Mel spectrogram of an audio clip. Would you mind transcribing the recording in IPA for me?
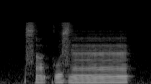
sɑ̃kʊ zæ̃ː

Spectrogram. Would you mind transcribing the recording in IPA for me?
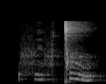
fe̤fǀɯ

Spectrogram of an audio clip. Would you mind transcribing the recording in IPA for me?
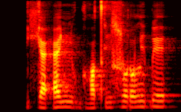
çæ˨ʔæ˥ ɲo˨ ɡʱɒ˨tʼi˧˥ ɮo˥ ɾo˧˥li˧˥ɓe˥

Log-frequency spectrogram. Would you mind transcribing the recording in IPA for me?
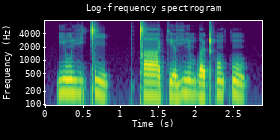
jũvʲɵ ǀi | ǀaːkʲɵvʲõ bɐʈʰõ kũ

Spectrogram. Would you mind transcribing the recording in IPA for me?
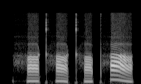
ha˦kʰa˦˨kʰa˦ pʰa˦˨

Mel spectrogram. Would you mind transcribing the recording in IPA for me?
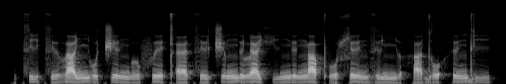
t͡si˥˧t͡sɪ˩˧ ða˥˧ɲo˥˧t͡ʃe˥˧ŋɤ˩˧ fe˥˧tʼæ˩˧t͡se˩˧t͡ʃə˥˧ ŋɪ˥˧læ˥˧ çi˩˧ŋe˥˧ŋa˥˧pʼo˩˧ ɬe˥˧ nzɪ˩˧ ɲə˩˧ ha˩˧do˥˧ hɪ˥˧ndi˥˧

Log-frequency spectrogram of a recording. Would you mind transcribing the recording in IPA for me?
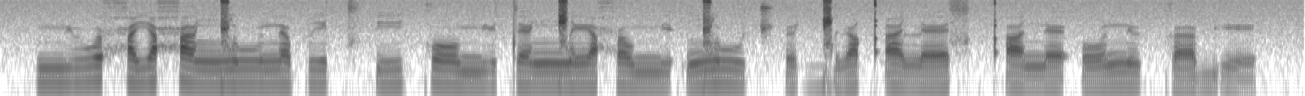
mʲu ħiħɐ ŋ͡ǁunɐ pit͡sʼiko mʲɨtɛŋ͡ǁeħo mʲɛʔŋ͡ǁut͡ʃʼɘ ɡ͡ǁɨqʼi lɛs qʼɛnɛʔonɨ kɐbʲe

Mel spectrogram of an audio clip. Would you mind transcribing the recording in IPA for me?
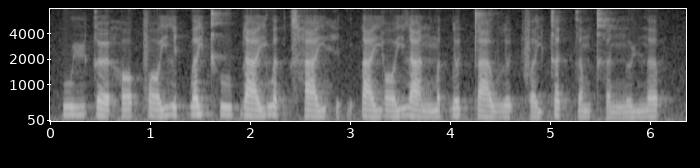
wyː˨˧ kœː˨˩hɔː˨˥p̚fɔː˨˥jlɪ˨˥k̚ wɐ˥jkʰuː˧p̚laː˨˥j wɐ˧k̚t͡sʰaː˨jhɪ˨k̚ ɐ˥t̚aː˨˧j ɔː˨˥jlaː˨n mɐ˧k̚lɵ˥t̚ t̪aː˨wlɵ˨t̚ fɐ˨˥jkɐ˥t̚ kɐ˧mkʰɐ˨nŋɵ˧ɥ n̪ɐ˥p̚

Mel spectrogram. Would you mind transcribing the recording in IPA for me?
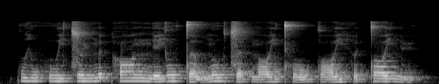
kʷiː˨whuː˨j t͡sɵ˧ɥŋɵ˥t̚ hɔː˧nŋe˨˧j o˥wt̪ɐ˨˩w n̪o˥w t͡sɐ˨t̚n̪ɔː˨˧jt̪ʰo˨˥w kɔː˨˥jhɵ˨t̚ t̪ɔː˥jn̪yː˨k̚

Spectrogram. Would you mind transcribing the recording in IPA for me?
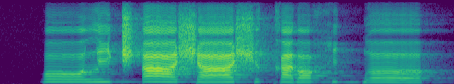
ɔːli t͡ʃʼaːʃaː ʃɘkaɾɒxi ɡ͡bʌː

